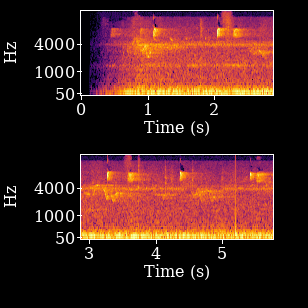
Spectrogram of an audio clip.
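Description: Faint woodland ambience: distant birds singing, with short high chirps repeating every second or so and a few falling notes, over a low steady background rumble. It fades in about half a second in.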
